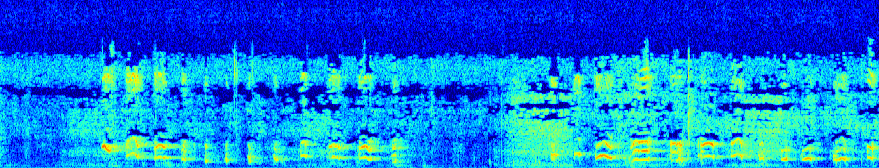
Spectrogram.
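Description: Newborn Boston Terrier puppies squeaking and whimpering in short, high, rising-and-falling cries. A run of cries starts about a second in, there is a short lull midway, and then a busier run follows in the second half.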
